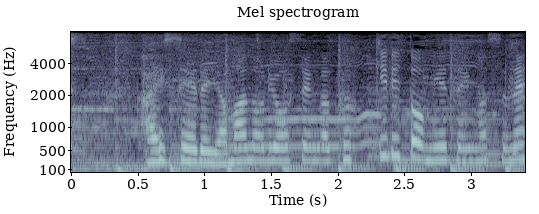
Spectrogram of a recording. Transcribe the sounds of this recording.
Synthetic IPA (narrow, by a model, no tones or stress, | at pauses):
kʰaise̞ːd̪e̞jamano̞ɾʲo̞ːsẽ̞ŋɡakɯ̟kʲːiɾʲit̪o̞mʲie̞t̪e̞imasɨne̞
